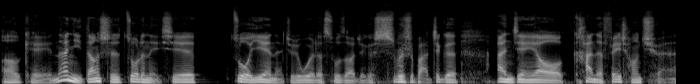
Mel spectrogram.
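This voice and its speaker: In a normal speaking voice, a man with a fairly low pitch talks at a moderate pace with ordinary pitch variation, on a very clean recording with a silent background. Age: 30s. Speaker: podcast host; media professional. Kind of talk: casual chat.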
